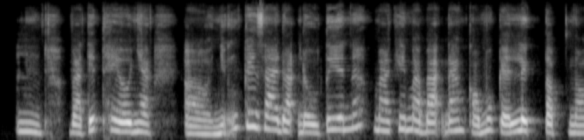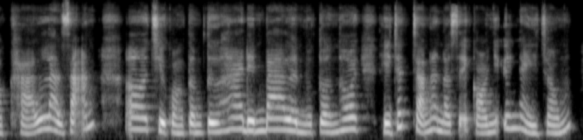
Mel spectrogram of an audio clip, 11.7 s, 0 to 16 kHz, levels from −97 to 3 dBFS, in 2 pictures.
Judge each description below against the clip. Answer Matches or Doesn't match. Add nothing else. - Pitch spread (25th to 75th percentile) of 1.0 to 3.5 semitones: Doesn't match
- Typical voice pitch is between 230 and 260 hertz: Matches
